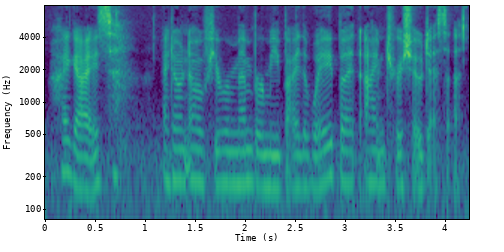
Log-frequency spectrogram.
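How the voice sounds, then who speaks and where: An actress playing a young female starship captain, shaken and stubborn, telling her story in a halting, earnest monologue for an audio drama. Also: fairly low pitch, little pitch movement, background noise. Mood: weary, earnest. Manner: halting, earnest, self-interrupting. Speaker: lead character recounting events in a broadcast. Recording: music bed under the voice. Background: music.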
